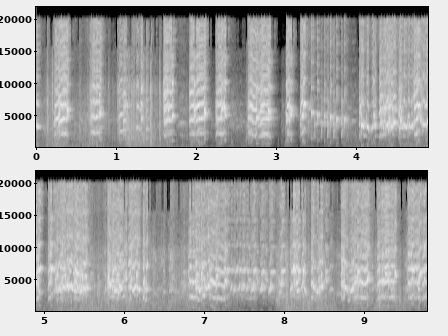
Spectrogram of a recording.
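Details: Captive lovebirds in a breeding farm of over fifty birds give bursts of shrill twittering, choppy at first with short silences, then a sustained dense chorus of squeaky chirps.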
